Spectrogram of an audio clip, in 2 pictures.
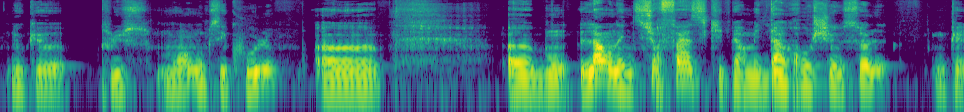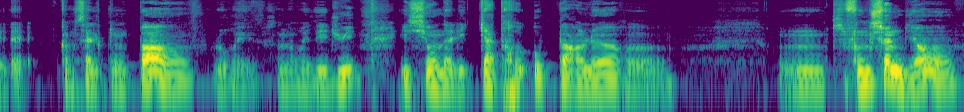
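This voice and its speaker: A man's voice: medium pitch, darkish tone, breathy edge. A man hosting a casual product review, hesitant and full of fillers and restarts, joking at his own expense. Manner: hesitant, many fillers and restarts, giggly and self-mocking. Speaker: host of a tech review channel.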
